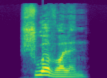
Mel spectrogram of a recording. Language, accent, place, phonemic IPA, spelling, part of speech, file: German, Germany, Berlin, /ˈʃuːɐ̯ˌvɔlən/, schurwollen, adjective, De-schurwollen.ogg
- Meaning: virgin wool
